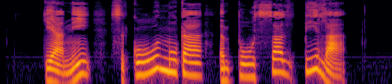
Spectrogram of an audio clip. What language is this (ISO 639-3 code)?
trv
